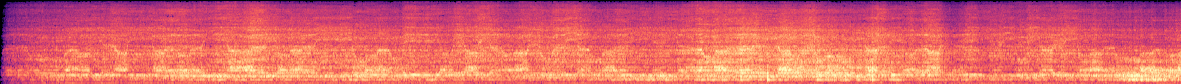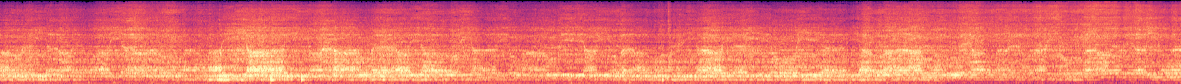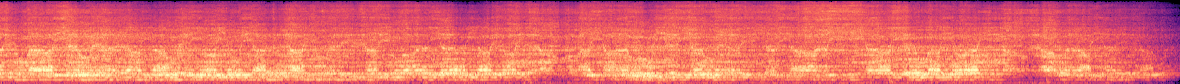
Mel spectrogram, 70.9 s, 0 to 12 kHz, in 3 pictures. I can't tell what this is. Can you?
Talking Treated Brushes
Ludwig snare drum played with one brush recorded with a Sony C37A mic.
Treated with LoFi , Valhalla Shimmer and AIR Talkbox in Pro Tools.
AIR, Brushes, Snare, Talkbox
